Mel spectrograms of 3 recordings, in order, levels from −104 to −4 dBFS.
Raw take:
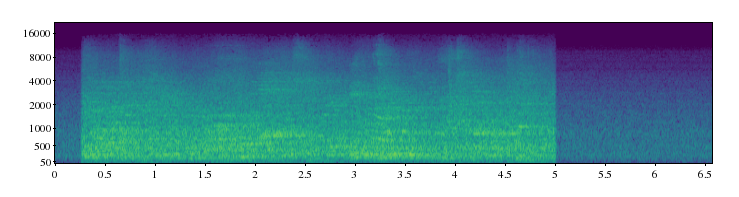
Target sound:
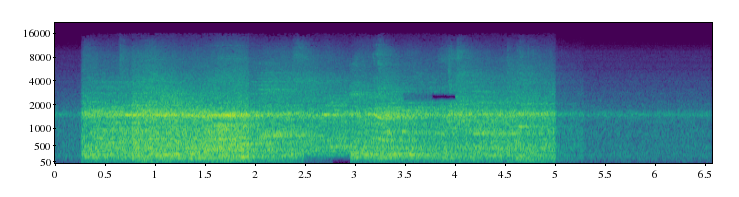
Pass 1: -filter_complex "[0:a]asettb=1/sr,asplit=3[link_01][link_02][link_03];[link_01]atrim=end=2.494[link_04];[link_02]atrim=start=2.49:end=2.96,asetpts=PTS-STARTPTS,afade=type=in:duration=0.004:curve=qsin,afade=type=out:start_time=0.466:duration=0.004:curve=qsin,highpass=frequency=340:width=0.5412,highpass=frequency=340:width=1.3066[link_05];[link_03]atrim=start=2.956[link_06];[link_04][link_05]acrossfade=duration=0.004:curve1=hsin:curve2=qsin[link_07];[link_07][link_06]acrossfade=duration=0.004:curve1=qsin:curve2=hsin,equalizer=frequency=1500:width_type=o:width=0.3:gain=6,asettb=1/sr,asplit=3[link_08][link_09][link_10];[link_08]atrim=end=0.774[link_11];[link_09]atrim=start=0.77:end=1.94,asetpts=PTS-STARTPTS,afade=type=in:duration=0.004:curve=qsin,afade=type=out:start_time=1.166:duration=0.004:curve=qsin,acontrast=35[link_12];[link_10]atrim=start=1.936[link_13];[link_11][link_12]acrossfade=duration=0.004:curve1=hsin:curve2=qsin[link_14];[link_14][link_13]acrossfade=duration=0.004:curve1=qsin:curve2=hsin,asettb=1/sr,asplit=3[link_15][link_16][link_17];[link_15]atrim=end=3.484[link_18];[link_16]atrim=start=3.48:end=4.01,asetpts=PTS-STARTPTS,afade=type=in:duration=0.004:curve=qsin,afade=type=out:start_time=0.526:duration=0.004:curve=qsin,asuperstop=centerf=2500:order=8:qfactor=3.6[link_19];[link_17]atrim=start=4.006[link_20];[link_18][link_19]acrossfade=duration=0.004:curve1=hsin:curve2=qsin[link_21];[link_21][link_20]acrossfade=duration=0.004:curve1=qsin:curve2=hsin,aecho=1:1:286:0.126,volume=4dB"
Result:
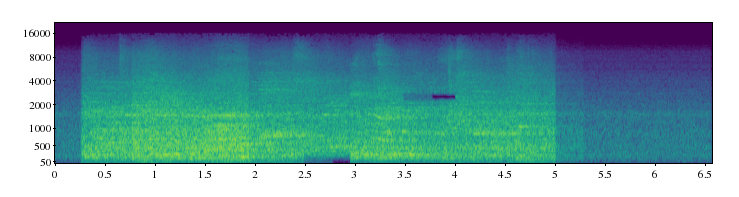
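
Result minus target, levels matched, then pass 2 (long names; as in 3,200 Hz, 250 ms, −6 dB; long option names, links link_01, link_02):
2,000 Hz band −5.0 dB
-filter_complex "[0:a]asettb=1/sr,asplit=3[link_01][link_02][link_03];[link_01]atrim=end=2.494[link_04];[link_02]atrim=start=2.49:end=2.96,asetpts=PTS-STARTPTS,afade=type=in:duration=0.004:curve=qsin,afade=type=out:start_time=0.466:duration=0.004:curve=qsin,highpass=frequency=340:width=0.5412,highpass=frequency=340:width=1.3066[link_05];[link_03]atrim=start=2.956[link_06];[link_04][link_05]acrossfade=duration=0.004:curve1=hsin:curve2=qsin[link_07];[link_07][link_06]acrossfade=duration=0.004:curve1=qsin:curve2=hsin,equalizer=frequency=1500:width_type=o:width=0.3:gain=17,asettb=1/sr,asplit=3[link_08][link_09][link_10];[link_08]atrim=end=0.774[link_11];[link_09]atrim=start=0.77:end=1.94,asetpts=PTS-STARTPTS,afade=type=in:duration=0.004:curve=qsin,afade=type=out:start_time=1.166:duration=0.004:curve=qsin,acontrast=35[link_12];[link_10]atrim=start=1.936[link_13];[link_11][link_12]acrossfade=duration=0.004:curve1=hsin:curve2=qsin[link_14];[link_14][link_13]acrossfade=duration=0.004:curve1=qsin:curve2=hsin,asettb=1/sr,asplit=3[link_15][link_16][link_17];[link_15]atrim=end=3.484[link_18];[link_16]atrim=start=3.48:end=4.01,asetpts=PTS-STARTPTS,afade=type=in:duration=0.004:curve=qsin,afade=type=out:start_time=0.526:duration=0.004:curve=qsin,asuperstop=centerf=2500:order=8:qfactor=3.6[link_19];[link_17]atrim=start=4.006[link_20];[link_18][link_19]acrossfade=duration=0.004:curve1=hsin:curve2=qsin[link_21];[link_21][link_20]acrossfade=duration=0.004:curve1=qsin:curve2=hsin,aecho=1:1:286:0.126,volume=4dB"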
